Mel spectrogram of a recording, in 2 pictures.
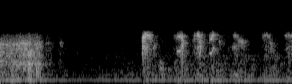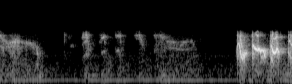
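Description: A cockatiel chatters in quick scratchy chirps and squeaks, ending in a loud burst of harsh calls.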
